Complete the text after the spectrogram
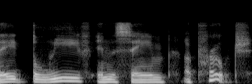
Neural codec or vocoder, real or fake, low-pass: autoencoder, 48 kHz, 32 numbers a frame, DAC-VAE, trained on Japanese speech; fake; 7.2 kHz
